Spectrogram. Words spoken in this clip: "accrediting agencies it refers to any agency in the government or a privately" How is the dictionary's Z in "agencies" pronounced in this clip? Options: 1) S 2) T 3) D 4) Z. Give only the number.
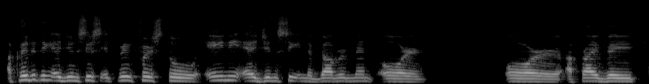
1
